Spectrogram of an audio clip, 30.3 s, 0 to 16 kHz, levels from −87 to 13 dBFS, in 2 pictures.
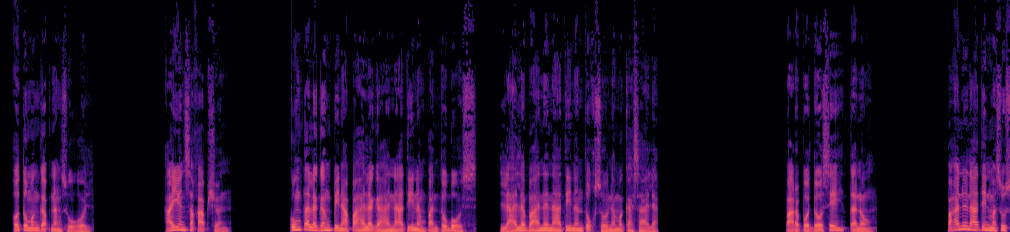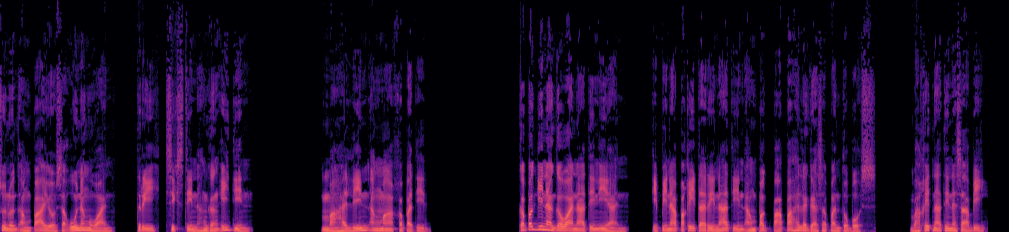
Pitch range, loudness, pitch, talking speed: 100-135 Hz, -20 LUFS, 120 Hz, 105 wpm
